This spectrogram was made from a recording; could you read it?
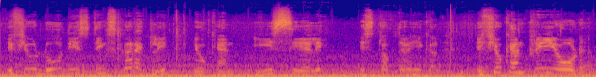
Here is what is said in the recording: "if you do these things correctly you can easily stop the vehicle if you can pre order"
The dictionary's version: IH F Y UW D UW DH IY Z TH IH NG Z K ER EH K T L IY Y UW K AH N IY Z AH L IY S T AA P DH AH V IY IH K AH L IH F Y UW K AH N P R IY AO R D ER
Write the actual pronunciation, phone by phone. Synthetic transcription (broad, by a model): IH F Y UW D UW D IY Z T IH NG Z K ER EH K T L IY Y UW K AH N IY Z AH L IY S T AA P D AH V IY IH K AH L IH F Y UW K AH N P R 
